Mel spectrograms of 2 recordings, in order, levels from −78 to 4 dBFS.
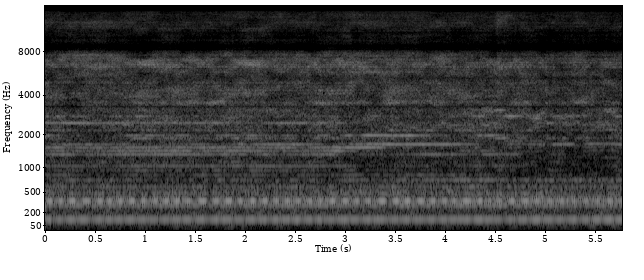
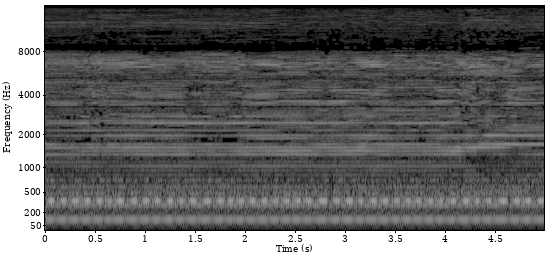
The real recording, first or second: second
